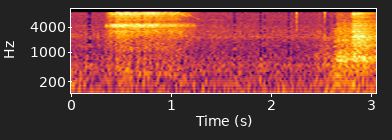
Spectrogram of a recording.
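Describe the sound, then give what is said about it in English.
A deep breath is drawn in during a guided relaxation, a soft hissing rush of air lasting about a second, with another fainter breath sound near the end. “And we go ahead and take a deep breath in.”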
